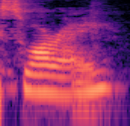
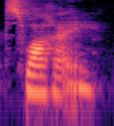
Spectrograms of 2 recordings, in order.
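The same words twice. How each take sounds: First: "soirée" with an ordinary English R; English-style pronunciation. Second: "soirée" with a throaty French R; French pronunciation. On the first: Vlogger giving an example of a borrowed word, English-style "soirée". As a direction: say "soirée" as an English loanword, R not in the throat. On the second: Vlogger showing viewers that it's a French word, French-accented "soirée". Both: Shown as a demonstration. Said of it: "that's a French word".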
